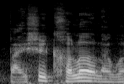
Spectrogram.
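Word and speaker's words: 百事可乐: 만 가지 모든 일이 다 즐겁게 잘 됐으면 좋겠다라고 하는 바이실컬러라고 하는 발음도 비슷하죠. 그죠? 펩시콜라.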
